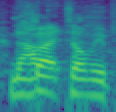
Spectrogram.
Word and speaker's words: Nakatomi: I didn't want to mispronounce it because I saw. No, it's okay. Nakatomi Plaza. Yes. – Yeah, Nakatomi. Okay. Well, I wanted to add an extra syllable.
